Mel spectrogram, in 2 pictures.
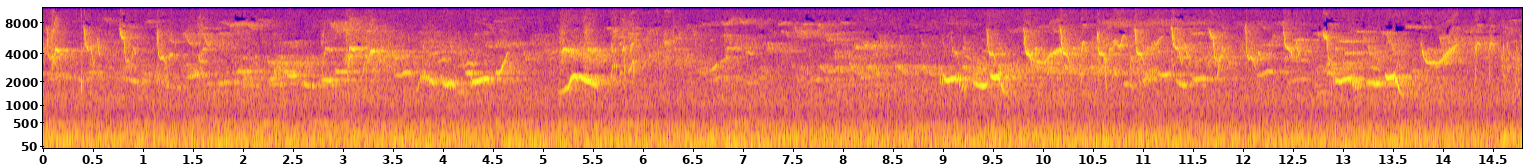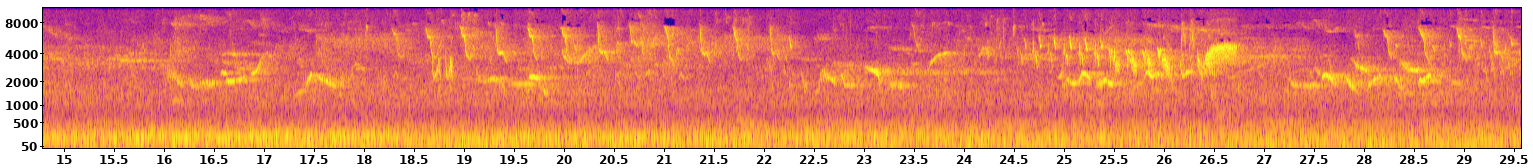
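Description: Small birds chirping and singing together, a dense mix of short calls and whistles, with quick trills near the end.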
